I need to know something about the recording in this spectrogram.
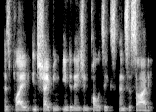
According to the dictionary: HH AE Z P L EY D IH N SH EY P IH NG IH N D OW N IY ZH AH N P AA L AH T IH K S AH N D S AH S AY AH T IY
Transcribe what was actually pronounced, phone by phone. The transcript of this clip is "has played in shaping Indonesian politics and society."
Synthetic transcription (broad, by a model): HH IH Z P L EY D IH N SH EY P IH NG IH N D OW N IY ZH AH N P AA L AH T IH K S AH N S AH S AY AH T IY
